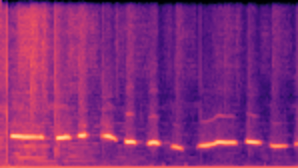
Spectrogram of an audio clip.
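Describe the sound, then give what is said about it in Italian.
A woman whistles a song melody, a clear, bright tune of held and gliding notes in short phrases, with faint low rumbling underneath and no talking. “Fischela, que- fischela, lei, lo sapevo.”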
